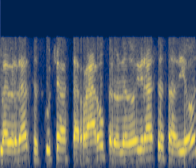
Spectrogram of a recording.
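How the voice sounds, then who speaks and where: This man's voice sits at a high pitch. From Mexico, raised in Los Angeles. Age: 30s. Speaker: sales director, call host. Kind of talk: live sales call. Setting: phone call.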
